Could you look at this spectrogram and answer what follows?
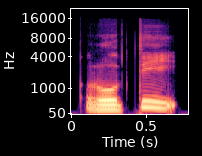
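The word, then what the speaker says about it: roti: ভাষায় বলা হয় রতি রতি টির উচ্চারণ ত হয়ে যাবে রতি মানে হলো রুটি আটার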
